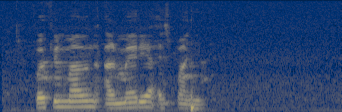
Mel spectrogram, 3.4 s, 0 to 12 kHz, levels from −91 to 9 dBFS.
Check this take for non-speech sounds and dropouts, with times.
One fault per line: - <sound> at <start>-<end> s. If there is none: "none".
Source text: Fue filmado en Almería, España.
none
